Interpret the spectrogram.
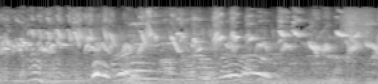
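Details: Greater green leafbirds (cucak ijo) competing in a songbird contest beside a field in Malinau, North Kalimantan, Indonesia. Rapid high chirps and twittering slurred notes overlap continuously, with human voices and crowd chatter underneath.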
